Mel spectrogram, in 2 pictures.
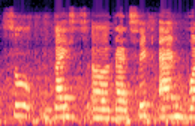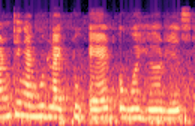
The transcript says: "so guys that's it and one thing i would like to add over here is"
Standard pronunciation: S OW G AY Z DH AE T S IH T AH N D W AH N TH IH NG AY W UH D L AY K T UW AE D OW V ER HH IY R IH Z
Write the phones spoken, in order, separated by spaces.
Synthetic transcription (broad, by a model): S OW G AY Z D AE T S IH T AH N D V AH N T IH NG AY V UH D L AY K T UW AE D OW V ER HH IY R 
